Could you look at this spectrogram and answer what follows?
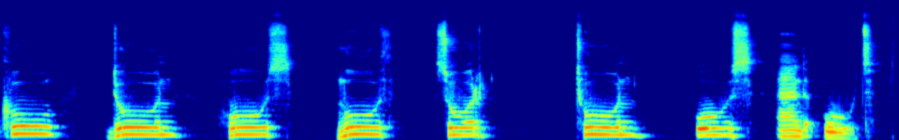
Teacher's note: So here we have long U, and this should be pretty easy. It's just an oo sound, as in German gut, or as in English food, or English rune, or as in English rule.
